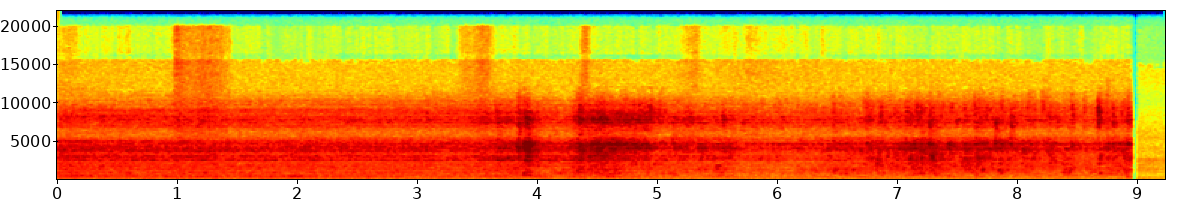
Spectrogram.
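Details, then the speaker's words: VOPLLS 4K projector with the display on, heard from the first position before moving it to 3 ft away: soft, steady rushing air with no ticking or rising whine. The cooling fan runs normally. "And so I'll give it about 5 seconds of me being silent so you can hear the fan noise and then as well playing the sound."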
